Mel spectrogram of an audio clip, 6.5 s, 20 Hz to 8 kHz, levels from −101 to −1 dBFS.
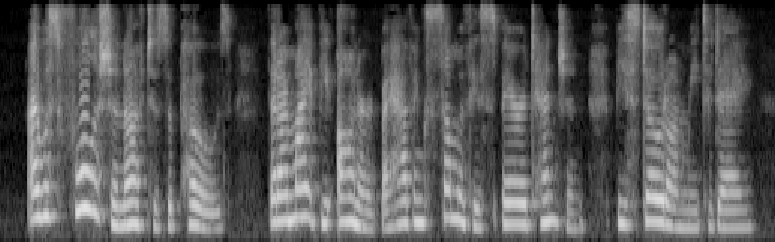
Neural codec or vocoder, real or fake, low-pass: none; real; 7.2 kHz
